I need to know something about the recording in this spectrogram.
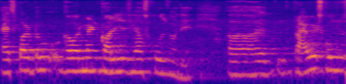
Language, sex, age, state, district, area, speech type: Marathi, male, 18-30, Maharashtra, Ratnagiri, urban, spontaneous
